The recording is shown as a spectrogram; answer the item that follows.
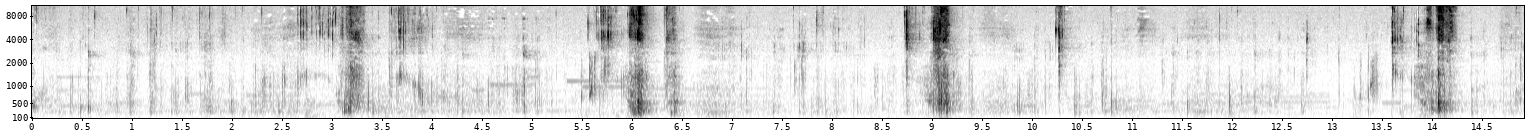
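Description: Close-miked chewing and wet mouth sounds of a person eating rice and braised pork by hand. The chewing runs on steadily, with louder bursts about three, six and nine seconds in and again at the end.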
